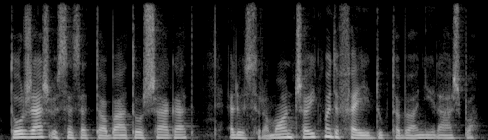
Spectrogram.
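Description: A woman narrates a children's animal story in a calm, gentle, measured voice. Her pitch sits very low for a woman, giving the telling a soft, grounded feel. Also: creaky.

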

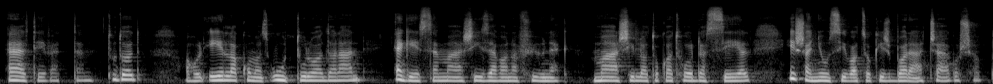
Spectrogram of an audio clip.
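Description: A woman voicing a gentle, homesick young grey rabbit in a storybook reading, speaking softly and wistfully. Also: lowish voice, level tone. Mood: sad. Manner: soft, pleading and wistful.

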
